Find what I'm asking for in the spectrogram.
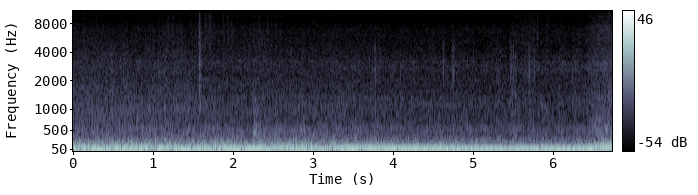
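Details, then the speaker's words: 1977 Jeep Cherokee Chief after new ignition and a rebuilt carburetor: a deep, steady rumble builds smoothly under acceleration with no misfire stumble. Normal acceleration, much improved. "much better"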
